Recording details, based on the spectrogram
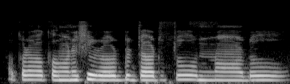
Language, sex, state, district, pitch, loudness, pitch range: Telugu, female, Andhra Pradesh, Annamaya, 200 Hz, -15 LUFS, 195-215 Hz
